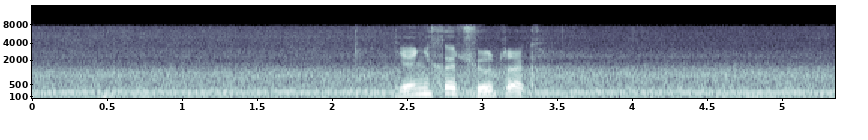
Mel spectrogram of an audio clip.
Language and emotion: Russian, neutral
